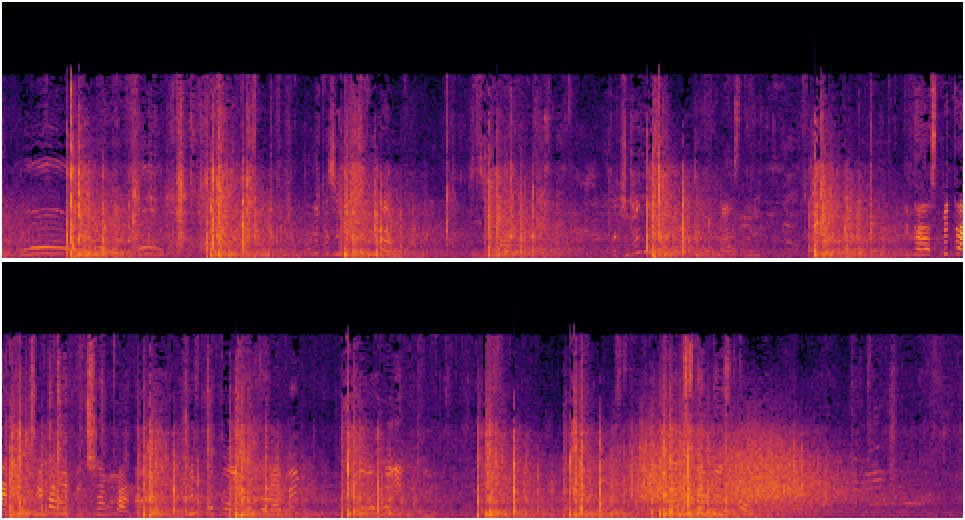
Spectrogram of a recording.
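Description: New Year's Eve fireworks and firecrackers going off overhead: a long series of sharp bangs, one every second or so, each echoing, with a longer, denser crackling burst near the end.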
